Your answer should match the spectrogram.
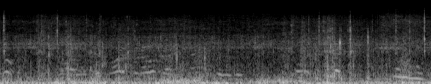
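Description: Mountain bike riding rough dirt and rock singletrack: a steady rumble of wind on the camera microphone, with scattered clicks and knocks from the bike rattling over bumps.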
